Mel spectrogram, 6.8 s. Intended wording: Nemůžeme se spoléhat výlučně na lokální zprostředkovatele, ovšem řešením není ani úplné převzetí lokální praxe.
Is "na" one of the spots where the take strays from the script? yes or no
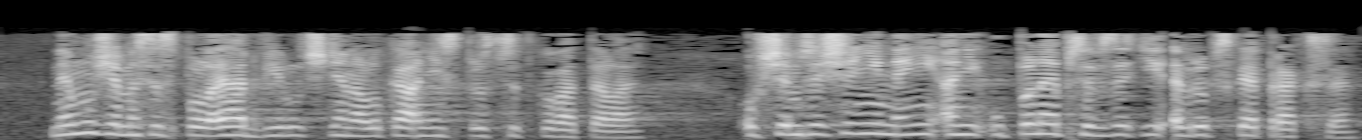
no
